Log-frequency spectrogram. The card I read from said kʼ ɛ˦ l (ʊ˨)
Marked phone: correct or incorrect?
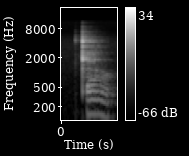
correct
